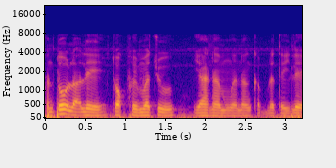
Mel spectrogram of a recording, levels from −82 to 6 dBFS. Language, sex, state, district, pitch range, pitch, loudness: Wancho, male, Arunachal Pradesh, Longding, 95-115 Hz, 105 Hz, -18 LUFS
